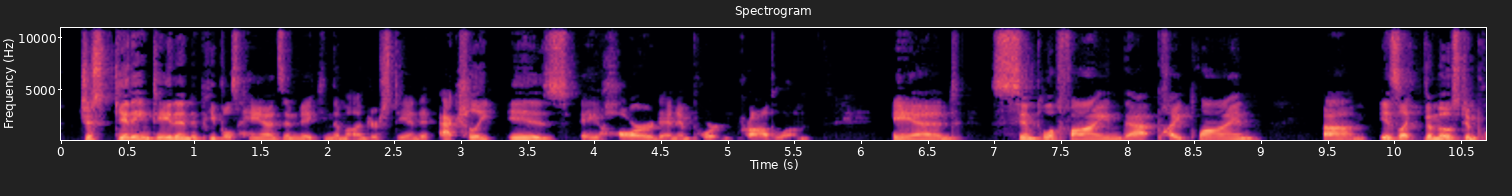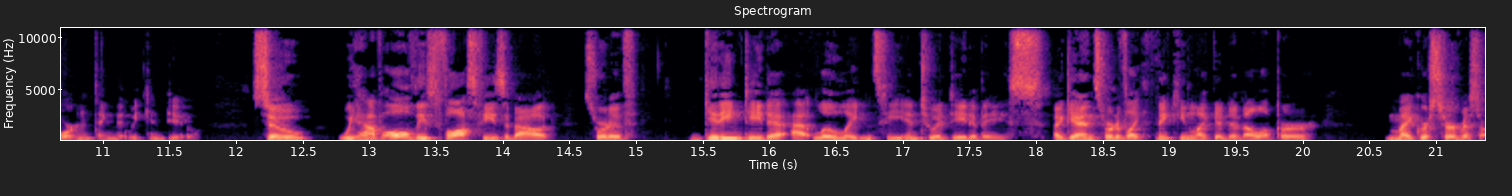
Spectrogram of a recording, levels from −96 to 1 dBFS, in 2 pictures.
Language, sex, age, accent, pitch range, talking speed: English, male, 30-49, American, 100-130 Hz, 165 wpm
